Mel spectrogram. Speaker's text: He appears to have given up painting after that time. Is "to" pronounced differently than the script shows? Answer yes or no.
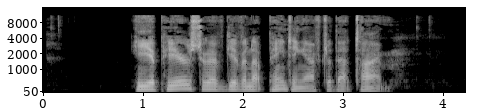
no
